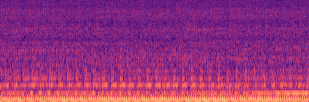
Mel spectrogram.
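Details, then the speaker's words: MG TF freshly built engine with turbo conversion, first start, engine bay fans running (coolant temp sensor suspected); very loud, heavy deep drone with slightly uneven beat. "Hopefully one more fire up and that should go. God, she's loud."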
